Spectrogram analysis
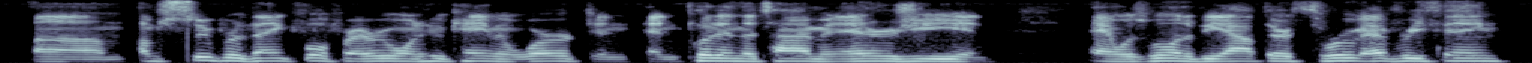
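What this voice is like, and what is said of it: Hoarse, strained voice. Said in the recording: “as you can tell, I've lost my voice from this weekend”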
